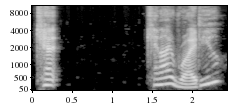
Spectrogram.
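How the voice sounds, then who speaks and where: A man's voice: sits high, very animated, slow, very noisy, exaggerated voice. A man voicing a cheerful, naive, dim-witted young martial arts hero in a parody anime dub, childlike and innocently blunt. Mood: innocently curious.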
